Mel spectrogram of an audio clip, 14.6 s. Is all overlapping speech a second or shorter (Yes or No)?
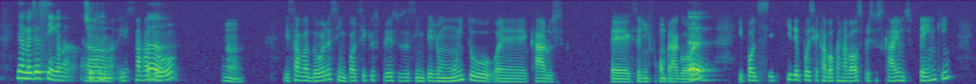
Yes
